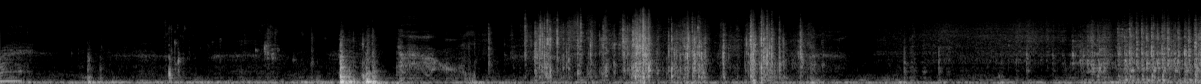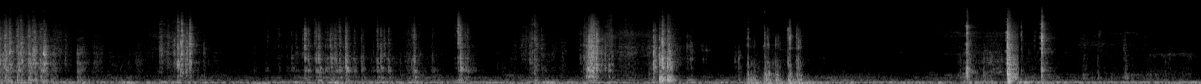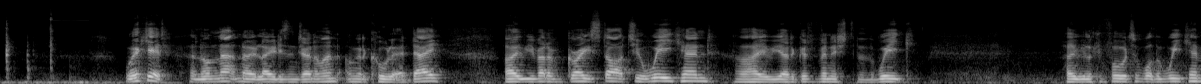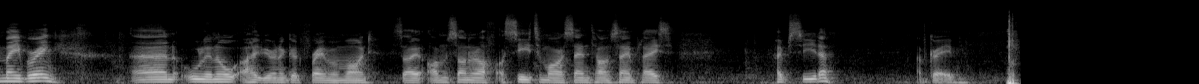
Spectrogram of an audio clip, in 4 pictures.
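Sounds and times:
water pouring: 0:01.6 - 0:03.3.

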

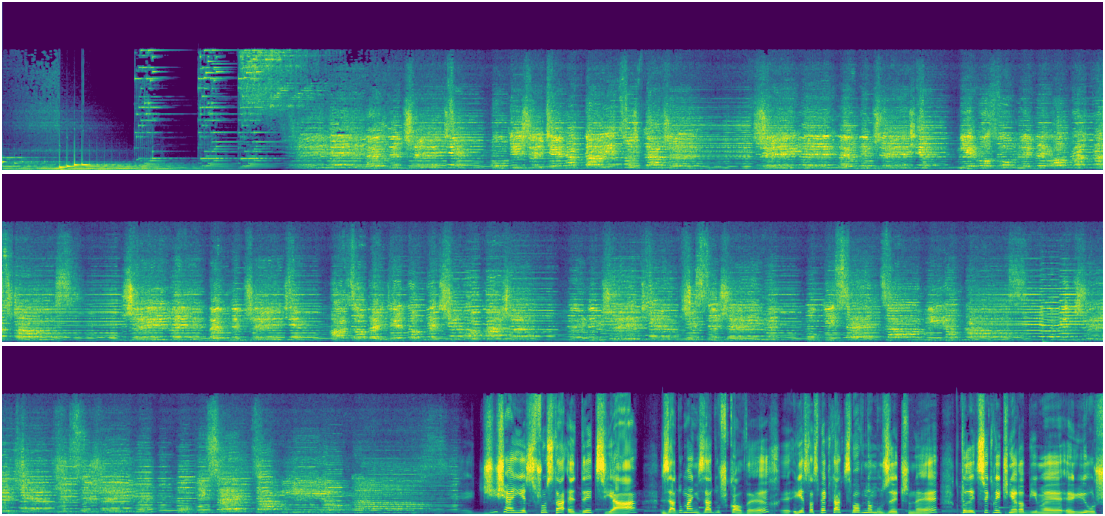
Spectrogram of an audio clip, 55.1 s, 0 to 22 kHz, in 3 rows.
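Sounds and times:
accordion: 0:00.0 - 0:55.0
group of voices singing: 0:04.8 - 0:44.3.

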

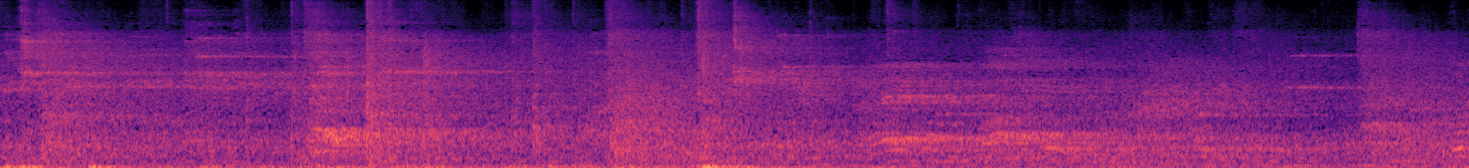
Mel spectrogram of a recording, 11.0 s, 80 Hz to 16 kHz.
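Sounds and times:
racket hitting shuttlecock: 0:00.0 - 0:01.1.

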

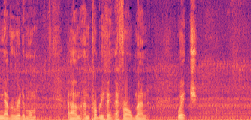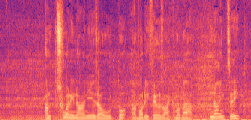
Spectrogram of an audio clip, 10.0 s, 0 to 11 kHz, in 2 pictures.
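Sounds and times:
motorcycle engine rumbling: 0:00.0 - 0:10.0
wind and road noise: 0:00.0 - 0:10.0.

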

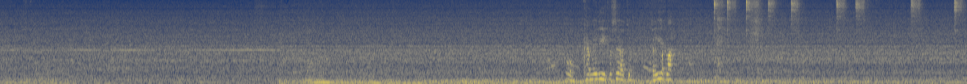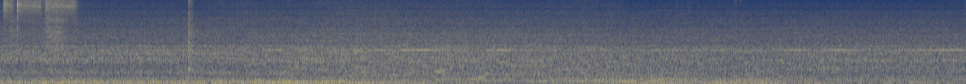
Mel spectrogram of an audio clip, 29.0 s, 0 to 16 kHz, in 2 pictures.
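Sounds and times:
suction fan humming: 0:00.0 - 0:29.0
sharp click: 0:10.7 - 0:12.0
steam iron bursts: 0:10.7 - 0:15.7.

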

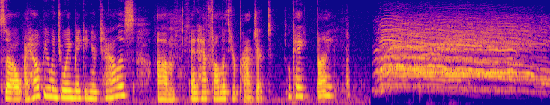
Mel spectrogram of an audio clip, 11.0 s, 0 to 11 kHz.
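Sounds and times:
children cheering and shouting: 0:07.4 - 0:11.0.

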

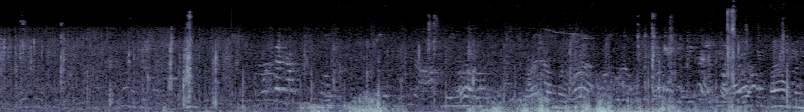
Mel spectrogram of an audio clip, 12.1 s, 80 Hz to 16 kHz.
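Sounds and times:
faint voices: 0:00.0 - 0:12.0
footsteps on concrete: 0:00.0 - 0:12.0.

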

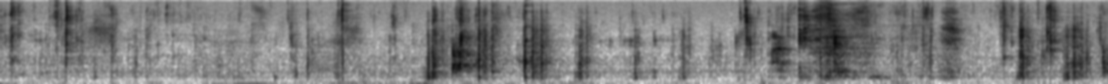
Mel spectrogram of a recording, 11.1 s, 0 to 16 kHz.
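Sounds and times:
biting and chewing: 0:00.0 - 0:08.1, 0:09.0 - 0:11.0.

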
